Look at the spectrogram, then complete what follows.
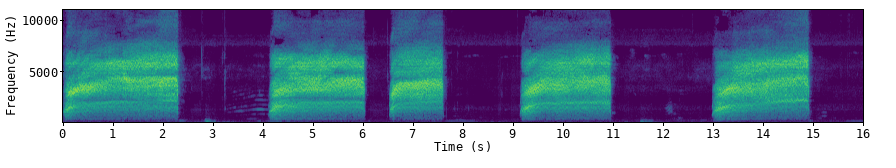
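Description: A young eagle gives five long, hoarse, hissing screeches of one to two seconds each, with pauses between them. These are the food-begging calls of an eaglet while a fish is held beside it.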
